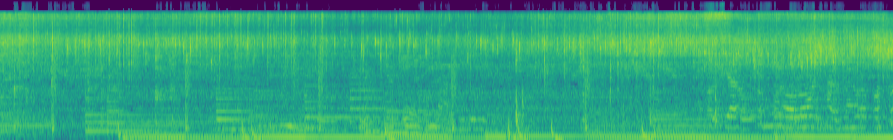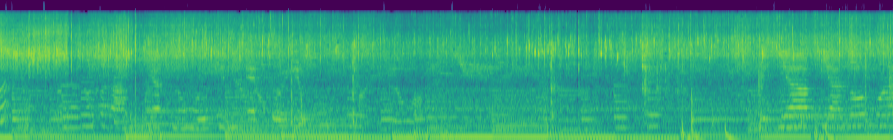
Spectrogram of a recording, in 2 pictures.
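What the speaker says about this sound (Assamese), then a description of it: "এতিয়া আমি ইয়াত পিঁয়াজখিনি ঢালি দিম।" Sliced onions frying in hot oil, with a loud, steady sizzle and crackle that carries on without a break.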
